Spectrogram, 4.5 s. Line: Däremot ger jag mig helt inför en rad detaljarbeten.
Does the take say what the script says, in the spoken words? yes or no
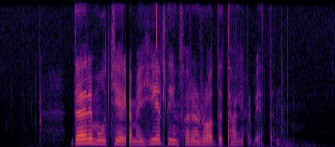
yes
